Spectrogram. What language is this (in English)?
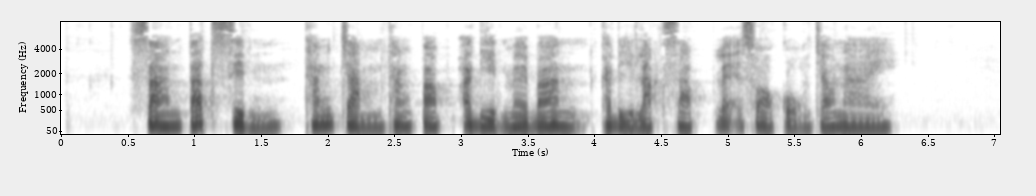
Lao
